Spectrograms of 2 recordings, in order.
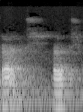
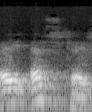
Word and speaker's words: ask: letters are written because so many kids today say ax me no questions, ax. Now it's not spelled A-K-S, it's spelled A-S-K, so it's ask.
